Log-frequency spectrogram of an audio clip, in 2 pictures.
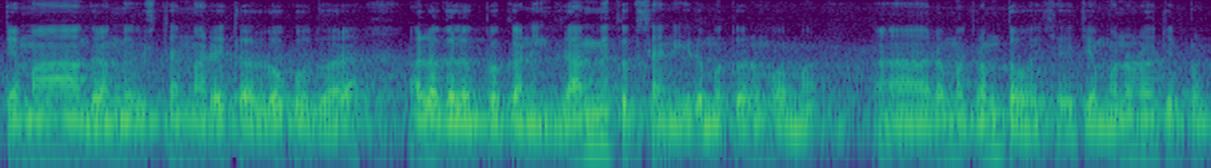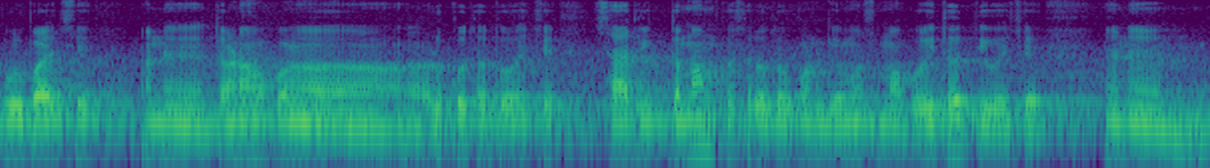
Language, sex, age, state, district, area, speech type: Gujarati, male, 18-30, Gujarat, Morbi, rural, spontaneous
